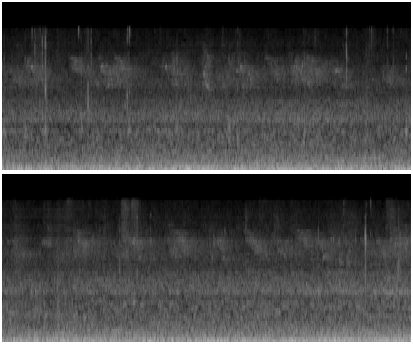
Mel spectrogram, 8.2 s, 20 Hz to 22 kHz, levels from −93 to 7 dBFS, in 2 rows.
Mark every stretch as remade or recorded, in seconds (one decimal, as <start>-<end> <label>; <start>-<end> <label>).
0.0-4.2 recorded; 4.2-4.8 remade; 4.8-8.2 recorded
